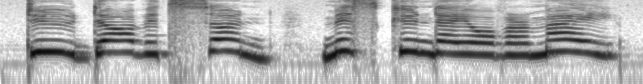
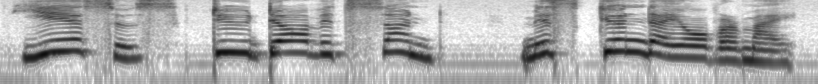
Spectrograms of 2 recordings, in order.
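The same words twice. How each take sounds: First: High, sustained cry for mercy; calling even louder. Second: Higher-pitched, restrained cry for mercy; calling out. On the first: Blind man defying those who hush him, calling out insistently. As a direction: hold the pitch high and call out insistently. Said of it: "han ropte bare enda høyere". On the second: Blind beggar calling to Jesus from the roadside, calling out. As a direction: call out pleadingly in a raised pitch. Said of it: "satte han i å rope". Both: A narrator's reading.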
